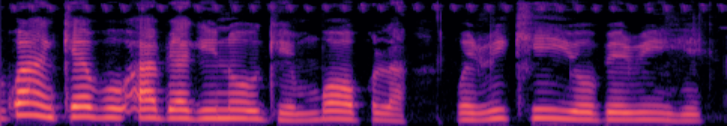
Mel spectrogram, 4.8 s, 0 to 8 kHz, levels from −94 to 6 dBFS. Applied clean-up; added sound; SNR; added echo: none; none; none; none.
